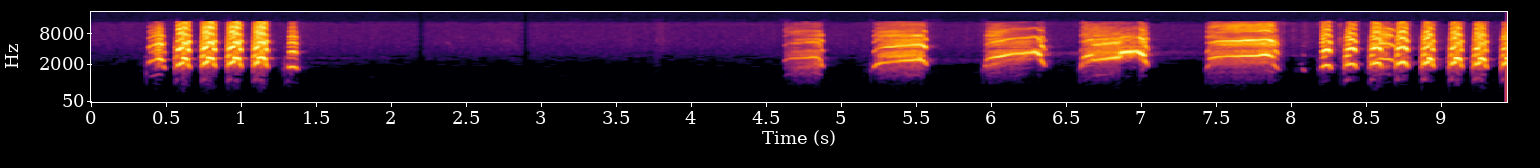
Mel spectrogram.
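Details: Male osprey with a large fish at a Finnish nest, 18 August 2020; a quick burst of piping notes, a long silence, then drawn whistled calls and another rapid string of chirps.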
